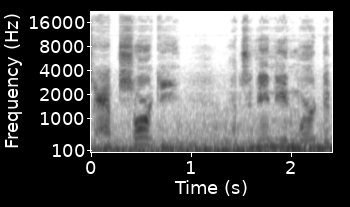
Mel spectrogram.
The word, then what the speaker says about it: Absaroka: that's the absorkees some people pronounce it absaroka but it's absorkey that's an indian word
